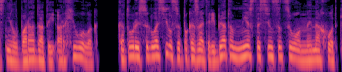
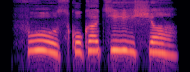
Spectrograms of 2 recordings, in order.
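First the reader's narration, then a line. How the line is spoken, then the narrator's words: Loud bored yawn. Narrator (Russian): громко зевнула Дорошевич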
